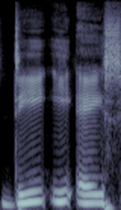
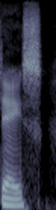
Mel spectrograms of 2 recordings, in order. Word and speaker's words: Dea: That's d ace. It's spelled like d but it's pronounced dace.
